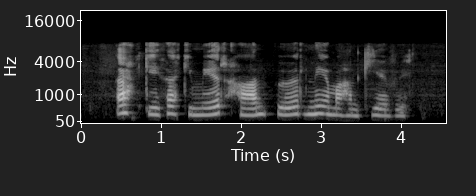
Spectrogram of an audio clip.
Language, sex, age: Icelandic, female, 30-39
